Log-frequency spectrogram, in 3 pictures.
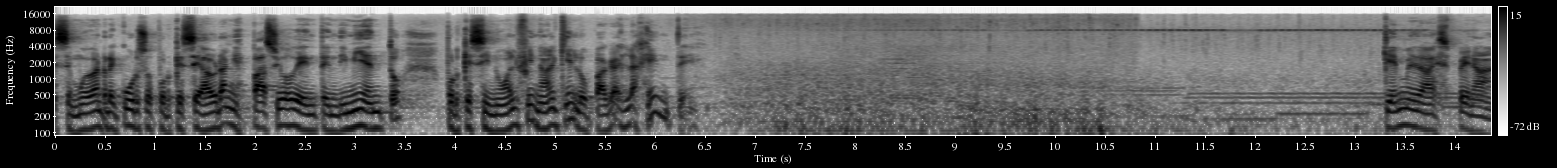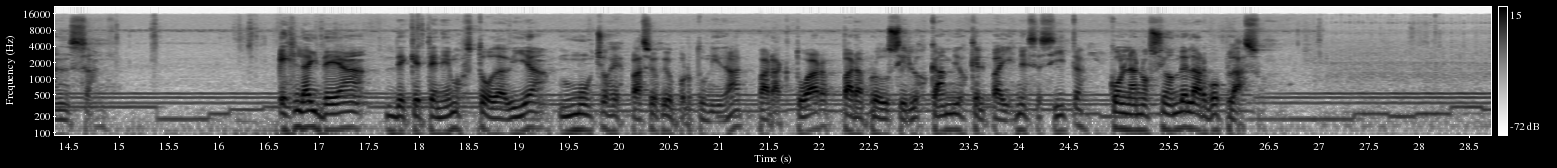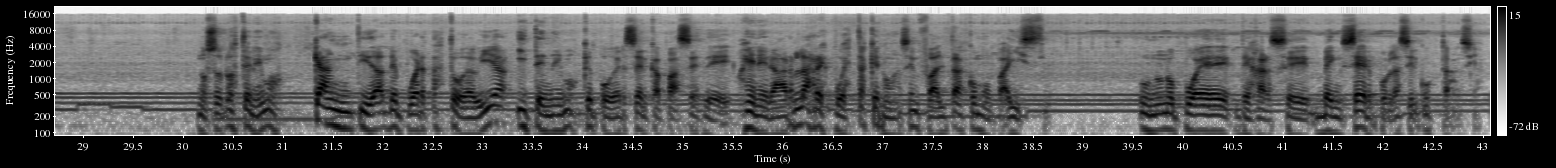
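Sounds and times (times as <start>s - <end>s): soft sustained music notes: 0.0s - 43.0s
rain falling: 6.3s - 14.1s
low thunder: 6.5s - 12.0s.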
